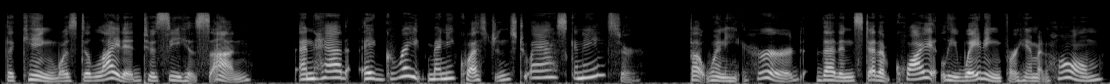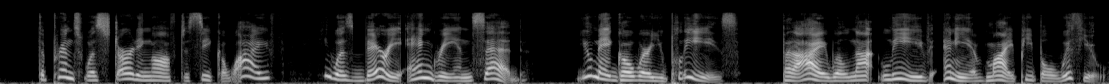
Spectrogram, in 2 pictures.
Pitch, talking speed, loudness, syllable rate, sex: 215 Hz, 170 wpm, -20 LUFS, 4.1 syllables/s, female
